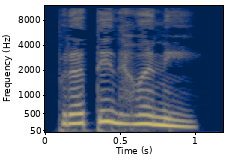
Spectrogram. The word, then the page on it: ಪ್ರತಿಧ್ವಾನ: prati dhvāna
